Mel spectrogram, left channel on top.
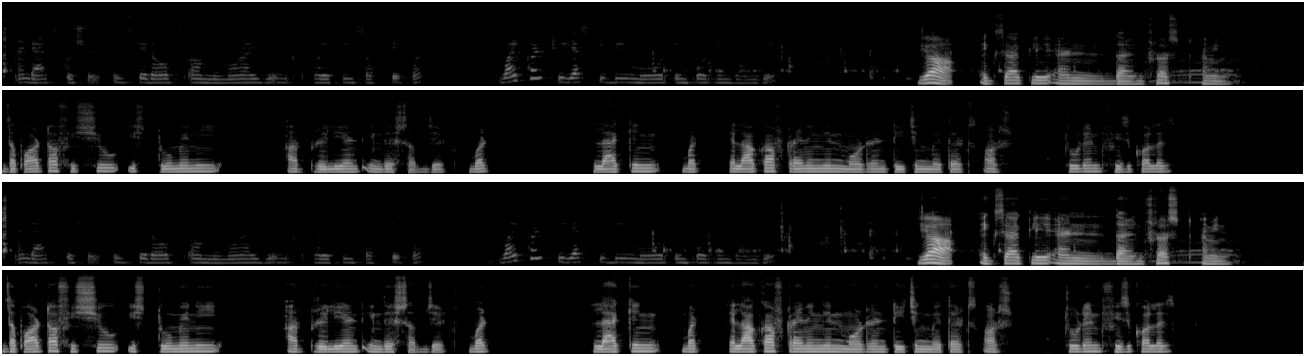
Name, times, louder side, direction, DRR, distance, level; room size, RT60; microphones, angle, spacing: voice 1, 0.1-4.3 4.9-7.9, left 2 dB, 45° left, 4.4 m, -52 dB
voice 2, 9.2-12.3 13.0-15.2 15.8-17.9 18.9-20.0 20.3-23.1 23.6-24.7, right 3 dB, 55° right, 0.7 m, -29 dB
Livestock farm animals working animals, 9.6-12.9, equal, 5° left, 3.2 m, -57 dB
head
